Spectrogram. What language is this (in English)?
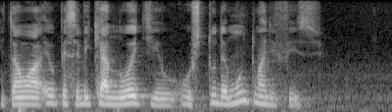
Portuguese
